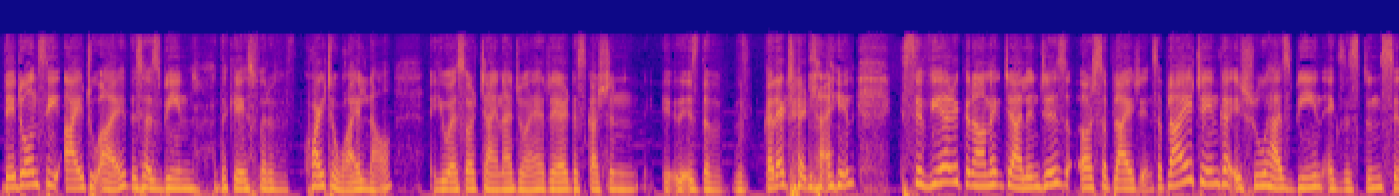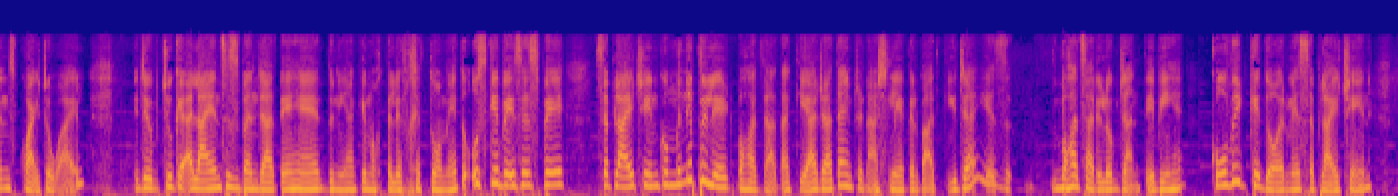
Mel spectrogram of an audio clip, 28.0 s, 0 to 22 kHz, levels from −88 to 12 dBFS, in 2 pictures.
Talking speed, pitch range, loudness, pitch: 180 wpm, 160-220 Hz, -13 LUFS, 180 Hz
